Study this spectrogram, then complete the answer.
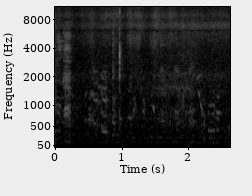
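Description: Chickens cluck and chatter in a busy flock with more roosters than hens, a rooster's call rising briefly amid the steady farmyard murmur.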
